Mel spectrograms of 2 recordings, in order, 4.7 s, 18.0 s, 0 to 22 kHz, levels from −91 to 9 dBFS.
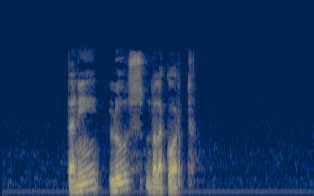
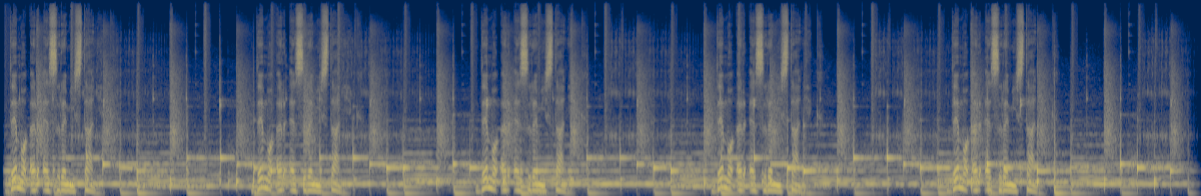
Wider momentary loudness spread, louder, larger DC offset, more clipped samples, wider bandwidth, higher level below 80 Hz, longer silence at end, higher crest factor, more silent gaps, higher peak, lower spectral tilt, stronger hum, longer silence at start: second, 5 LU vs 9 LU; second, -24 LUFS vs -18 LUFS; neither; neither; second, 7.8 kHz vs over 20 kHz; second, -58 dBFS vs -36 dBFS; first, 1.8 s vs 0.1 s; about the same, 20 dB vs 16 dB; neither; second, -8 dBFS vs -2 dBFS; about the same, -5.5 dB/octave vs -4.5 dB/octave; neither; first, 1.05 s vs 0.05 s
